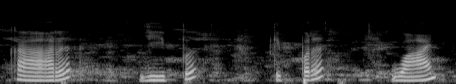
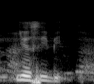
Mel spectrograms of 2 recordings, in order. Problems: continuous background conversations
